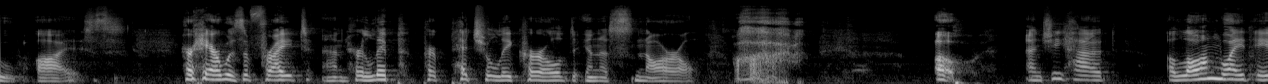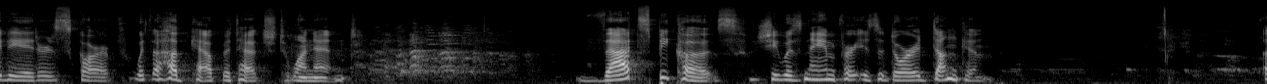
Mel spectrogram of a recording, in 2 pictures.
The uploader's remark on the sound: Our final slam this season was themed "DIY," held at New City Brewery in Easthampton. The audience vote gave us a tie for the very first time.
